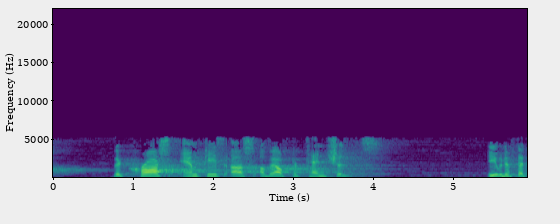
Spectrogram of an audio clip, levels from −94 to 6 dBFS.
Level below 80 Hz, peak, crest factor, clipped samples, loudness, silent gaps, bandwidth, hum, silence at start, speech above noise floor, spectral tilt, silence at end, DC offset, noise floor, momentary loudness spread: -76 dBFS; -6 dBFS; 20 dB; under 0.1%; -24 LUFS; none; 5.4 kHz; none; 0 s; 46 dB; -3 dB/octave; 0 s; under 0.1%; -70 dBFS; 15 LU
